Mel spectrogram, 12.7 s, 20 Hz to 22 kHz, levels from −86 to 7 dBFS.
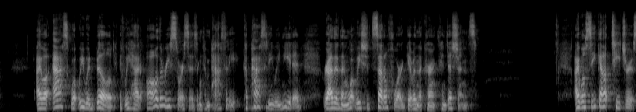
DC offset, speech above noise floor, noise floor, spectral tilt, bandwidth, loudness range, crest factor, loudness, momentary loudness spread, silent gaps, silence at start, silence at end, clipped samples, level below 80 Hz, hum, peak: under 0.1%; 57 dB; -89 dBFS; -3 dB/octave; 14.5 kHz; 6 LU; 22 dB; -32 LUFS; 12 LU; none; 0.75 s; 0 s; under 0.1%; -74 dBFS; none; -10 dBFS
